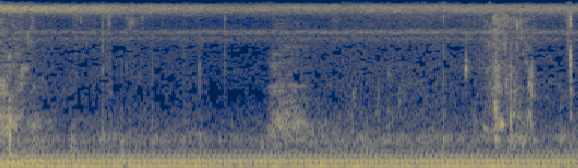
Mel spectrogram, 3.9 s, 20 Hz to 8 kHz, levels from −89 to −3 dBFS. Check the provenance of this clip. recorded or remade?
recorded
